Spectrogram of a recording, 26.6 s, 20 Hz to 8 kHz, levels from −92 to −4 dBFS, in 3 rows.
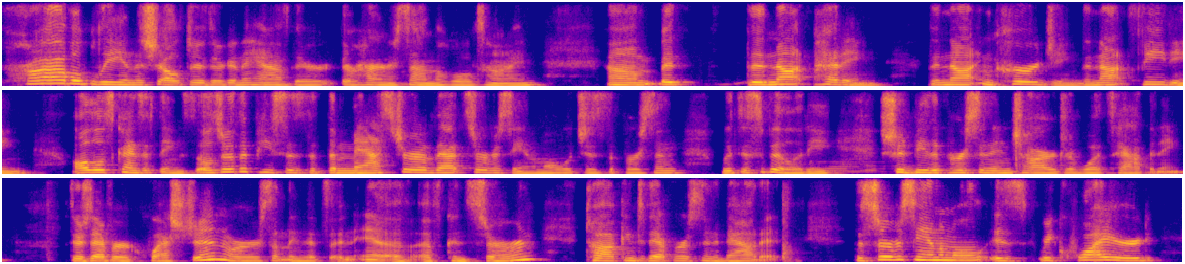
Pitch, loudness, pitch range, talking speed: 205 Hz, -22 LUFS, 180-235 Hz, 180 wpm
